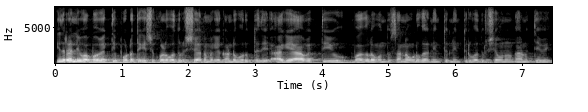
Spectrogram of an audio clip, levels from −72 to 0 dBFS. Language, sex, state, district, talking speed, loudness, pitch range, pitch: Kannada, male, Karnataka, Koppal, 160 wpm, -18 LUFS, 120-125 Hz, 125 Hz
